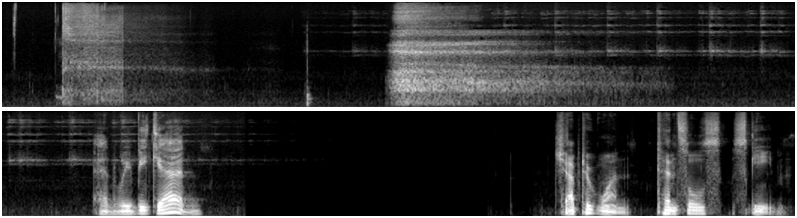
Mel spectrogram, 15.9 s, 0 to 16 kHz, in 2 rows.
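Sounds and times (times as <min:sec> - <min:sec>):
deep breath in and out: 0:00.6 - 0:02.8, 0:03.8 - 0:07.2
speech: 0:08.9 - 0:10.0, 0:13.5 - 0:15.8.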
